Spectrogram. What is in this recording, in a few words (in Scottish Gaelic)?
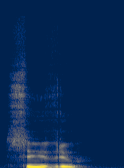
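"saobh shruth", Scottish Gaelic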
